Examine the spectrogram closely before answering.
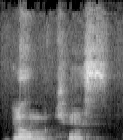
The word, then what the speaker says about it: Blomqvist: hej kavaj Q is rare in modern Swedish. It mostly appears in surnames or borrowed words and usually sounds like a hard K, often written as KV or QV. Examples. Blomqvist Palmquist The letter R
